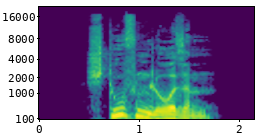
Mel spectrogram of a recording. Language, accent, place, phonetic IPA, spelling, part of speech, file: German, Germany, Berlin, [ˈʃtuːfn̩loːzm̩], stufenlosem, adjective, De-stufenlosem.ogg
- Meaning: strong dative masculine/neuter singular of stufenlos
